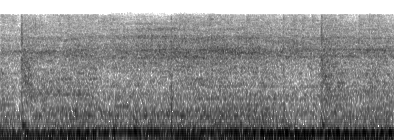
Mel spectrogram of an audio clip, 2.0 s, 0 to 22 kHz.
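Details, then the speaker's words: Mazda RX7 with 302 V8 just converted from Edelbrock carb to FiTech EFI, first-start warm-up idle around 900 rpm, vacuum 18, coolant 82 climbing, AFR about 13.5, trim 21%: steady low burble, even firing, no stumbles; sounds good. "and the AFR trim percent is 21 dang that's crazy I mean it sounds pretty good that's wild that's really cool"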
